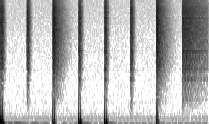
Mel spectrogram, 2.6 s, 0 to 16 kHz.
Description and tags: Rock Drum Loop extracted from the Yamaha PS-20 Keyboard. If I'm not mistaken, all drum loops are analog on this machine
